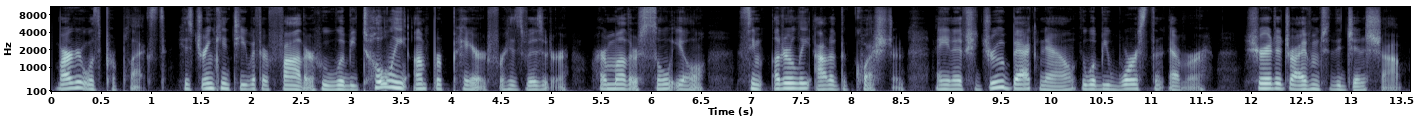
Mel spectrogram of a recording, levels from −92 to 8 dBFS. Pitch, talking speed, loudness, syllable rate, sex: 170 Hz, 200 wpm, -20 LUFS, 5.8 syllables/s, female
